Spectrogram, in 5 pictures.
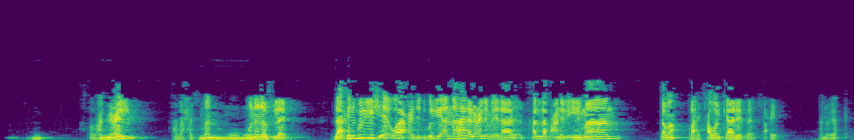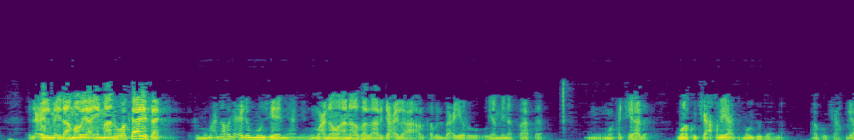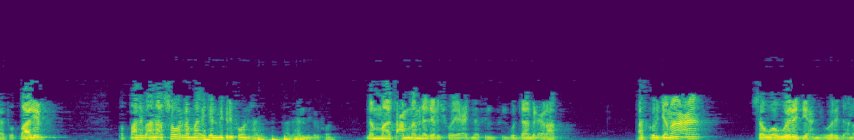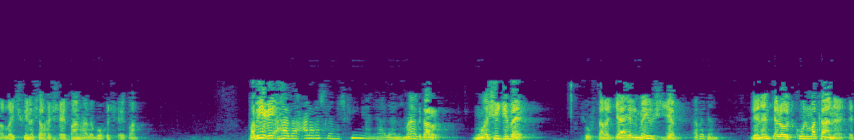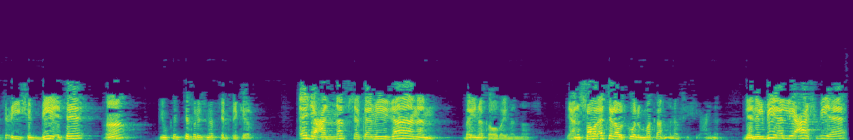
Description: ملف صوتی تفاعل اهل العراق مع المكيرفون في بدايته بصوت الشيخ الدكتور أحمد الوائلي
